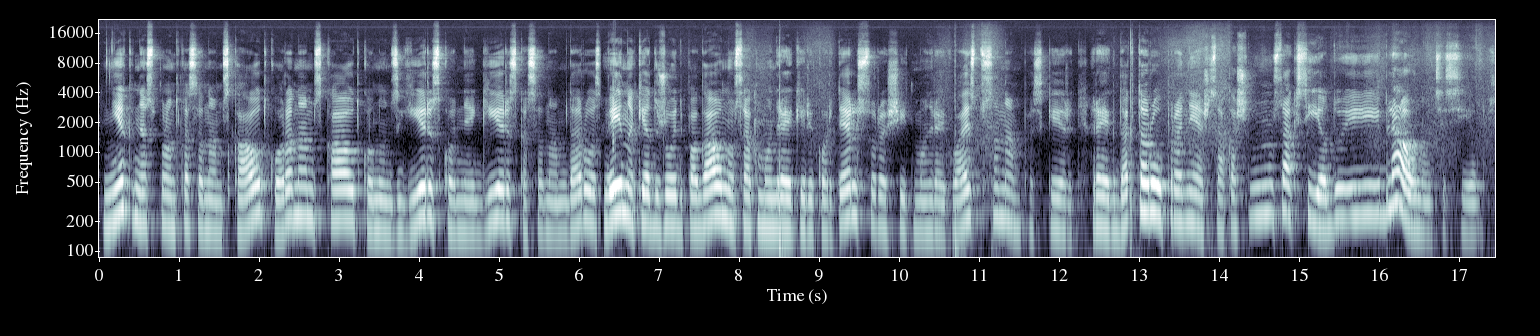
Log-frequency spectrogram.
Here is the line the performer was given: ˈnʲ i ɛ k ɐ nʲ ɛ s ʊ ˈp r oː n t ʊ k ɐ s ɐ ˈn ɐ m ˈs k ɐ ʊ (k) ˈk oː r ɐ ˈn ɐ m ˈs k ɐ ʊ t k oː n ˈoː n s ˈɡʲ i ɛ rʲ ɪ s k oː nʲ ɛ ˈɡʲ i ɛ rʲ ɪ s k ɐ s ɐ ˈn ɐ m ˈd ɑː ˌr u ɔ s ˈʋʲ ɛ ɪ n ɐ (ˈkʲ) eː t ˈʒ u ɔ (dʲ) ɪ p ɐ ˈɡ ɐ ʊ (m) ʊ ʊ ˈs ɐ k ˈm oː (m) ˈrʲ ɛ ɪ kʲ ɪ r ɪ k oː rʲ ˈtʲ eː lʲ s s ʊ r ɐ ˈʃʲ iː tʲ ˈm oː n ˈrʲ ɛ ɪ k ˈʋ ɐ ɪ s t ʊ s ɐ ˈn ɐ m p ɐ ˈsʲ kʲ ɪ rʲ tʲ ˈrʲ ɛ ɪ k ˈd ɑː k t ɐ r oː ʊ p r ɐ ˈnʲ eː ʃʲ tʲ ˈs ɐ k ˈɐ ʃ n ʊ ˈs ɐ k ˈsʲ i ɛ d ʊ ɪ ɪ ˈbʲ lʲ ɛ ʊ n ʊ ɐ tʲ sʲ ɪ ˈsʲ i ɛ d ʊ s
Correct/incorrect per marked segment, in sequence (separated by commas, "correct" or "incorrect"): incorrect, correct, correct, incorrect, incorrect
